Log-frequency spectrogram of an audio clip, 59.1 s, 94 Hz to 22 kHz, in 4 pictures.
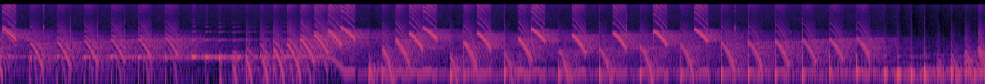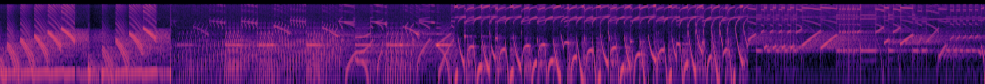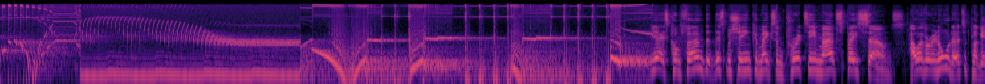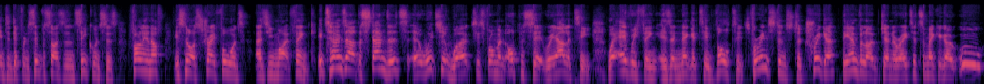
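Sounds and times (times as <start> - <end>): synthesizer drone: 0.0 - 39.3
beeping pulsing synth tones: 0.0 - 39.4
synthesizer falling pitch sweeps: 0.0 - 39.4
high whistles: 34.1 - 39.4.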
